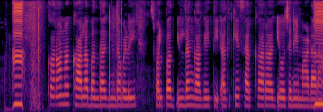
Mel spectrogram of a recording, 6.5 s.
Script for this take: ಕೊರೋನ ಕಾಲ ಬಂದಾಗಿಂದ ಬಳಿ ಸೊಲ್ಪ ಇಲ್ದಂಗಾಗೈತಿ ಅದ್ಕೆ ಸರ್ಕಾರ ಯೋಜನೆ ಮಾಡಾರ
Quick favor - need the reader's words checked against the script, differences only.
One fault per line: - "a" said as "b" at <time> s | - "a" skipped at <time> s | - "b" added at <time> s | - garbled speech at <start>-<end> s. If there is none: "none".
none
